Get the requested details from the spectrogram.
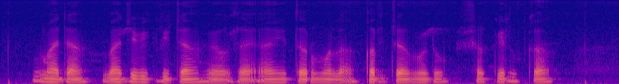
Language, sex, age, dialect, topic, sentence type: Marathi, male, 18-24, Standard Marathi, banking, question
